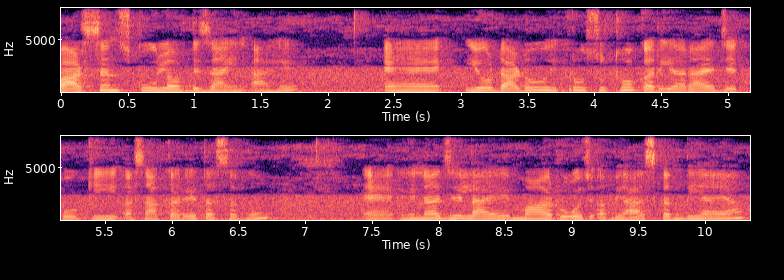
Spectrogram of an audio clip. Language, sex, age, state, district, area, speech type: Sindhi, female, 60+, Uttar Pradesh, Lucknow, urban, spontaneous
